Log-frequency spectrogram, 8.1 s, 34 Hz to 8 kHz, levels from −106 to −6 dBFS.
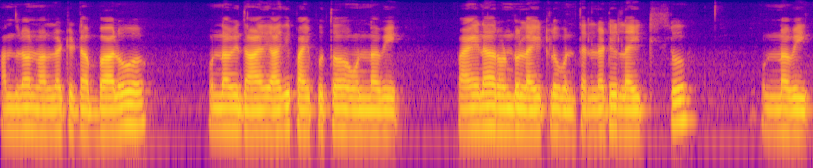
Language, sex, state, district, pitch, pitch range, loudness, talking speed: Telugu, male, Telangana, Mahabubabad, 115 Hz, 110-120 Hz, -18 LUFS, 120 wpm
